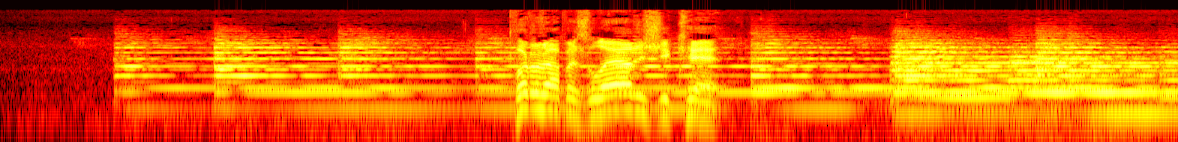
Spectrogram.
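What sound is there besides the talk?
loud ringing bell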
